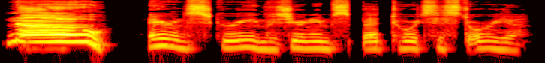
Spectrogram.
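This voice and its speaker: A narrator reads a dramatic scripted story. The pitch sits in the middle. The sound is dry and close, with hardly any room to it. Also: fairly even intonation, normal speed, dry recording. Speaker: narrator and voice of all characters.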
